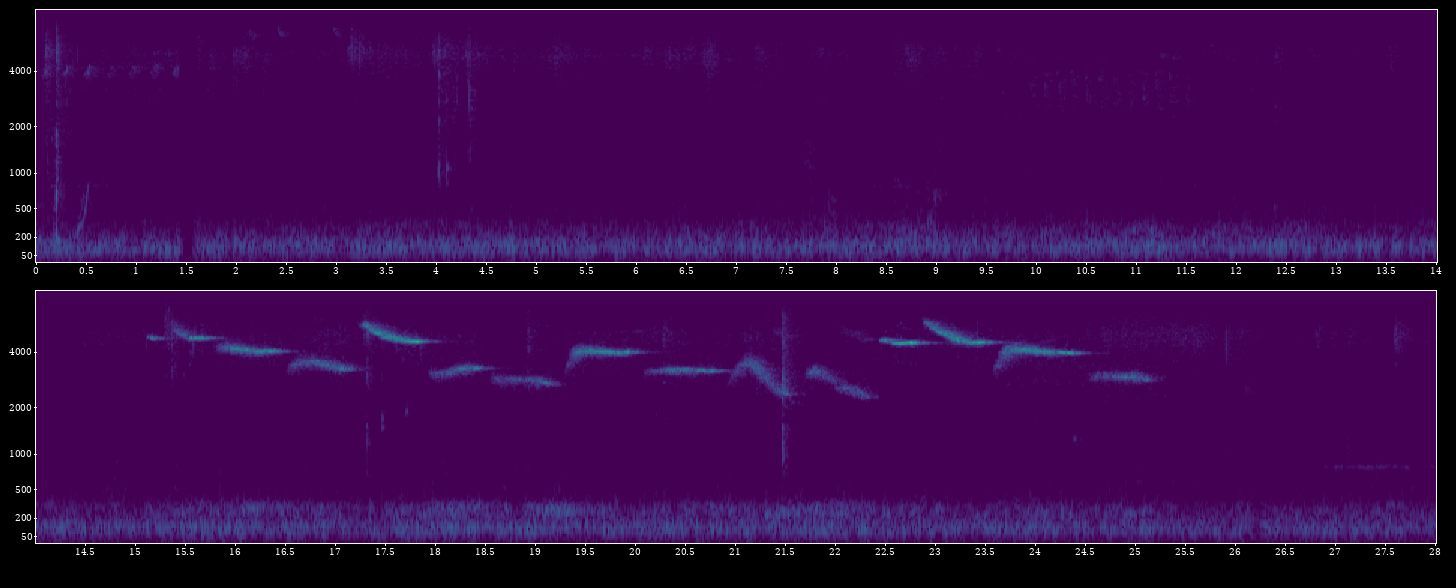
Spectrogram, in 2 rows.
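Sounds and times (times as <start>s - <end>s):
songbird whistling: 15.1s - 25.3s.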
